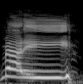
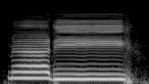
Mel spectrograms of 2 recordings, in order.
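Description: First: "Maddie" sung out higher through a laugh; subtler nacho call. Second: A loud calling-out of "Maddie" to the wife; loud nacho call. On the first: Hinting to the wife it's nacho time, laughing. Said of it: "It's more like". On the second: Calling the wife to make nachos, loud and obvious. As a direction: call "Maddie" out loudly across the house. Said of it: "it'll sound kinda like this". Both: Shown as a demonstration.

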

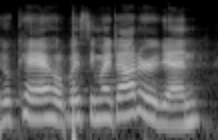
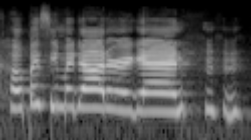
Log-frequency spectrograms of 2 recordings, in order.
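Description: First: Quick, offhand farewell; mom's shrugging parting line; casual mom. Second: Higher, louder hammed-up farewell; milk the mother's goodbye; mom's over-the-top parting line; mock dramatic mom. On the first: Retold or imitated. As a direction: toss it off lightly. Same line told again casually. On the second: Mom handing baby to coyote.

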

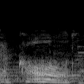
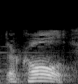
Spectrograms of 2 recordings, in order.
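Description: First: Much lower and softer, heavy; low, muttered. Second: Said in the usual way. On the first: Real, not acted. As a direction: drop the voice right down on "cold". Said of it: "they just don't care". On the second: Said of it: "repeats They're cold".

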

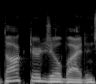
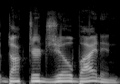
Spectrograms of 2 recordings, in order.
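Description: First: Said in the usual way. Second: "Doctor" hit louder and mocking; Doctor Jill Biden with a scoffing punch on "Doctor"; sarcastic stress on Doctor. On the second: Real, not acted.

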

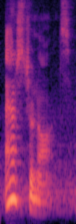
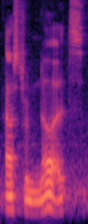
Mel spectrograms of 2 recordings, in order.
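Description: First: Said in the usual way. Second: "astronauts" ending in "nuts"; mocking mispronunciation. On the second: A narrator's reading. Johnson twists Shepard's word, mocking "astronauts" as astro-nuts.

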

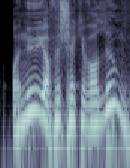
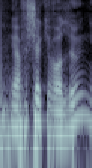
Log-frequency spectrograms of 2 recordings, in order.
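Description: First: Loud, tense, barely holding it together; tense shout of forced calm; strained forced calm. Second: Said in the usual way. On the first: Retold or imitated. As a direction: grit out the words as if you're about to explode. Straining to stay calm, losing it.

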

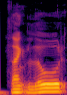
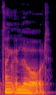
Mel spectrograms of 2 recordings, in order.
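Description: First: Relieved exclamation. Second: Said in the usual way. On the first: Real, not acted. Quizzer thanking the Lord after a close win, loud relief. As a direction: Lord rings out higher and louder.

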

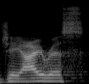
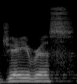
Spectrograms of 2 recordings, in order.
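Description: First: Jairus said slowly as "jay-EYE-rus"; Jairus, slow with an eye sound in the middle; Jairus, another way. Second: Jairus said slowly as "JAY-rus"; Jairus, stretched and slow; Jairus said differently. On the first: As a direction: stretch out Jairus, second way. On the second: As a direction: draw out Jairus, first take of the name. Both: Shown as a demonstration. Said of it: "we like to say Jairus".

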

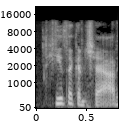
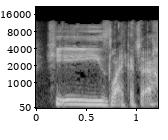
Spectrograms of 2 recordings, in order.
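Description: First: Said in the usual way. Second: "he's" drawn out slowly; emphatic concession. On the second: Real, not acted. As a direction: lean long on "he's" to concede the point. Conceding after saying not our child.

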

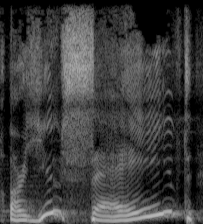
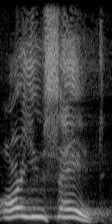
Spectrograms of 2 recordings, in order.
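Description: First: Put-on drawn-out Southern accent with a long rising end; exaggerated Southern accent. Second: Said in the usual way. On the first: Southerner approaching a stranger in the subway, hammed-up Southern accent. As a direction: stretch each word in a mock Southern accent. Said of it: "a Southerner walking up to somebody". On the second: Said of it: "has anybody ever asked you that before".

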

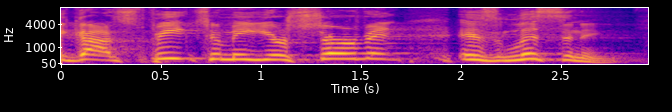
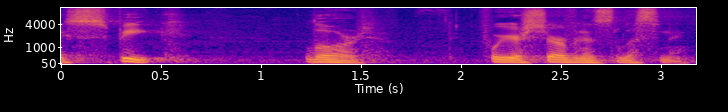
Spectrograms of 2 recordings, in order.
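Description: First: Said in the usual way. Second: Much softer, lower, hushed prayer; a quiet personal prayer to God. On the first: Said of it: "for you just to say". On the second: Shown as a demonstration. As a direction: breathe it out like a whispered prayer. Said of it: "added to your soundtrack".

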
